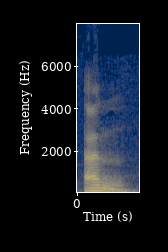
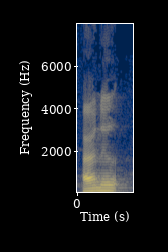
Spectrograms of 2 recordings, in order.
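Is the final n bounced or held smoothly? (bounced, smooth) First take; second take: smooth; bounced. First: The n is held smoothly without a release. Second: The n is released with a bouncing vowel. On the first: The speaker calls it right. "harus an, tawassut, mengalir" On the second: The speaker calls it wrong. "jangan mantul"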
